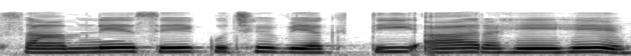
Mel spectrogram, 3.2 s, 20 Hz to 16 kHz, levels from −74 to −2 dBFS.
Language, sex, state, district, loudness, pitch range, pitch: Hindi, female, Madhya Pradesh, Bhopal, -10 LUFS, 210-235 Hz, 215 Hz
